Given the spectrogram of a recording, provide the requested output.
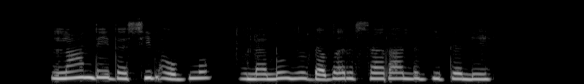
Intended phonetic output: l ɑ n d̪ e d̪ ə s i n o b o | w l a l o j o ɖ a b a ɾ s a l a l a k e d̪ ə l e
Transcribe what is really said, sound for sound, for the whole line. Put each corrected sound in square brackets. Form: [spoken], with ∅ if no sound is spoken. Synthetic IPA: l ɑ n d̪ e d̪ ə s i n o b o | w l a l o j o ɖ a b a ɾ s a [ɾ] a l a [ɡ] e d̪ ə l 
